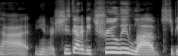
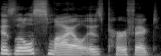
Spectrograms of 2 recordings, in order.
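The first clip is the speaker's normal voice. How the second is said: ordinary talk, nothing marked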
